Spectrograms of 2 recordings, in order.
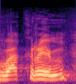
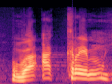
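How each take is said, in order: First: Wa runs straight into krim without a catch. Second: A glottal catch separates wa from akrim. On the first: The speaker calls it wrong. "tidak boleh wakrim" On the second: The speaker calls it right. "ditulis dan dibaca"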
